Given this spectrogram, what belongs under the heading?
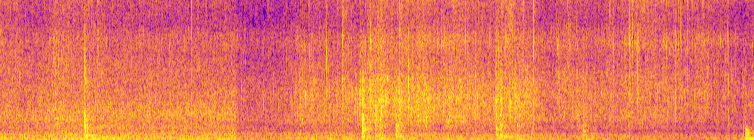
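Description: Beef and potatoes browning in a pan, a soft, fairly faint steady sizzle with occasional stirring scrapes throughout.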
